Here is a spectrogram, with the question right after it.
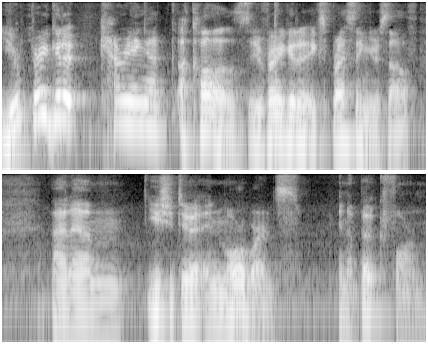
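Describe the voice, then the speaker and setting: With a Scottish accent, a man at medium pitch lets his voice make very wide pitch swings. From Scotland, Edinburgh. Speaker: podcast host. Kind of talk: casual chat. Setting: live stream.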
